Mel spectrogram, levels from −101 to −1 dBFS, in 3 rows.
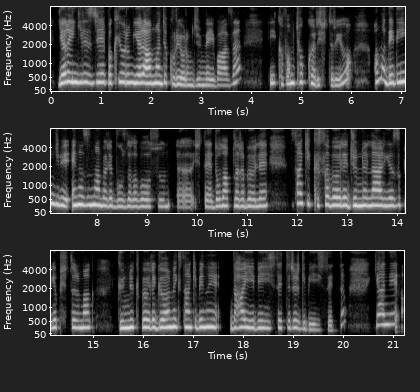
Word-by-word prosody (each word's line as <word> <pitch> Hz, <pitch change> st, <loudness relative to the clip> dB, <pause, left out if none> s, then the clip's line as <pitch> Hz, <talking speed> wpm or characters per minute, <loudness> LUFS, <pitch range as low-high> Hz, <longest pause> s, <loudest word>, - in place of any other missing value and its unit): Yarı 305 Hz, +6 st, +5 dB
İngilizce 315 Hz, -1 st, +2 dB
bakıyorum, 310 Hz, +1 st, +1 dB
yarı 290 Hz, 0 st, +5 dB
Almanca 285 Hz, +1 st, +4 dB
kuruyorum 235 Hz, -5 st, -3 dB
cümleyi 215 Hz, 0 st, -7 dB
bazen. 215 Hz, -, -8 dB, 0.6 s
İii, 290 Hz, +1 st, -3 dB
kafamı 265 Hz, +4 st, -1 dB
çok 315 Hz, +1 st, -5 dB
karıştırıyor 225 Hz, -, -5 dB, 0.5 s
ama 345 Hz, -3 st, 0 dB
dediğin 315 Hz, +4 st, +3 dB
gibi 275 Hz, -6 st, +1 dB
en 285 Hz, +1 st, +4 dB
azından, 290 Hz, -2 st, +4 dB
böyle, 260 Hz, -3 st, -3 dB
buzdolabı 240 Hz, 0 st, -6 dB
olsun, 240 Hz, +1 st, -7 dB
eee, 215 Hz, 0 st, -15 dB
işte, 220 Hz, -2 st, -10 dB
dolaplara, 255 Hz, -1 st, -3 dB
böyle, 255 Hz, +1 st, -2 dB, 0.5 s
sanki 340 Hz, 0 st, -3 dB
kısa, 275 Hz, +1 st, -3 dB
böyle, 280 Hz, -2 st, +3 dB
cümleler 270 Hz, +1 st, +4 dB
yazıp 265 Hz, +1 st, -2 dB
yapıştırmak, 270 Hz, -1 st, -2 dB, 0.5 s
günlük, 260 Hz, +2 st, +3 dB
böyle, 275 Hz, 0 st, +2 dB
görmek 275 Hz, +3 st, +4 dB
sanki 280 Hz, -1 st, 0 dB
beni 285 Hz, 0 st, +4 dB, 0.3 s
daha 275 Hz, +2 st, -2 dB
iyi 265 Hz, -3 st, 0 dB
bir 260 Hz, -, -1 dB
hissettirir 260 Hz, +1 st, -6 dB
gibi 230 Hz, -3 st, -10 dB
hissettim. 185 Hz, -, -14 dB, 0.6 s
Yani, 375 Hz, +1 st, -4 dB
270 Hz, 120 wpm, -23 LUFS, 245-290 Hz, 0.6 s, Yarı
